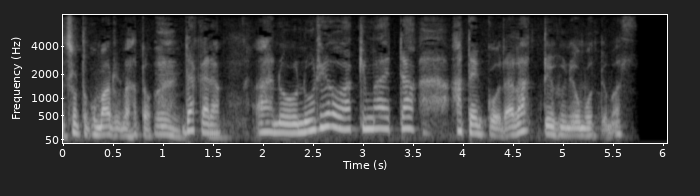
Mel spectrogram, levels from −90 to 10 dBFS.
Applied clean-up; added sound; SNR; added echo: none; none; none; none.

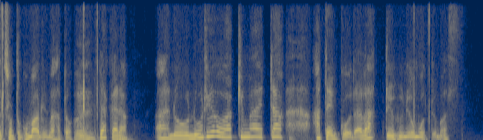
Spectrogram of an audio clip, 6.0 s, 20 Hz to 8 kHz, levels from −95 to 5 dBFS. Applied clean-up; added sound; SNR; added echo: neural mask model RNNoise.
